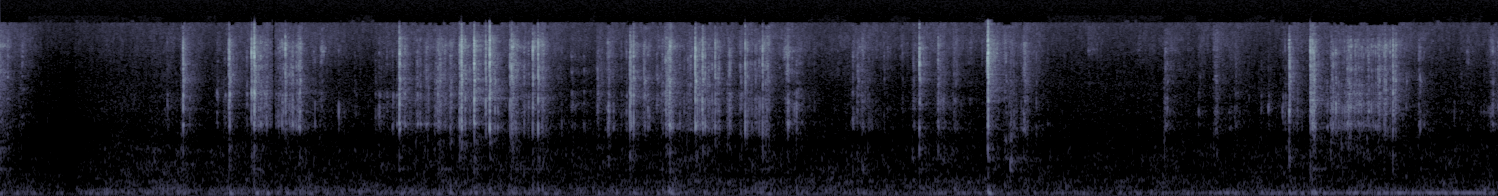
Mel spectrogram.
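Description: A metal utility knife blade scrapes across a small solid pink-painted gypsum block with a diamond-pattern face. Quiet, dry, bright scratching comes in short bursts with crisp clicks and faint gaps between strokes. The sound is thin and high, with little low end and no ring after each stroke.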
